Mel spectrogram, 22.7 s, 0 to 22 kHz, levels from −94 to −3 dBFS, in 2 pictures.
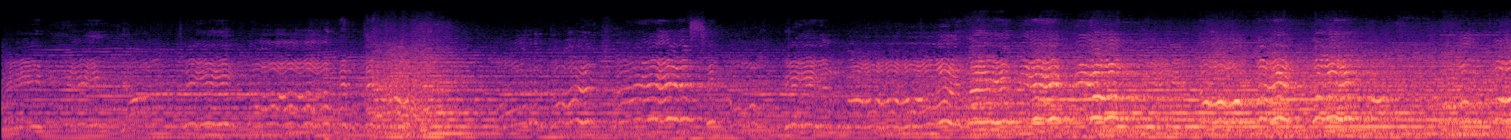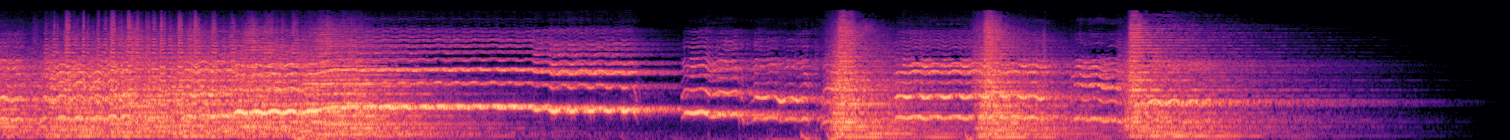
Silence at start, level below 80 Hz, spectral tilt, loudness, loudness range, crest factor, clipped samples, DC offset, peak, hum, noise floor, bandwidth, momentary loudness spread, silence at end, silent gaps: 0 s; -46 dBFS; -3.5 dB/octave; -17 LUFS; 14 LU; 18 dB; under 0.1%; under 0.1%; -2 dBFS; none; -74 dBFS; 16 kHz; 18 LU; 1.5 s; none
